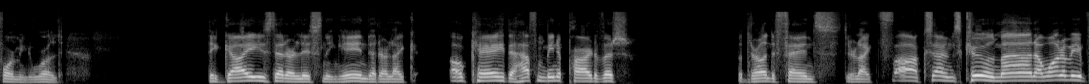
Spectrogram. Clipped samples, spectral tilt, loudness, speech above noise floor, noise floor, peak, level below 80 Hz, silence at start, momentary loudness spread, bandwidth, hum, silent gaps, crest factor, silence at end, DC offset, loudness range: under 0.1%; -5 dB/octave; -19 LUFS; 42 dB; -61 dBFS; -4 dBFS; -68 dBFS; 0 s; 11 LU; 12.5 kHz; none; 1.60-2.04 s, 6.65-7.34 s; 16 dB; 0.05 s; under 0.1%; 4 LU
